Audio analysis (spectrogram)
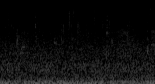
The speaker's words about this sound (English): It's raining. Water is soaking grass and overflowing planters, cascading down driveways into the street. I'm standing under an awning from which water is pooling and dripping lazily,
